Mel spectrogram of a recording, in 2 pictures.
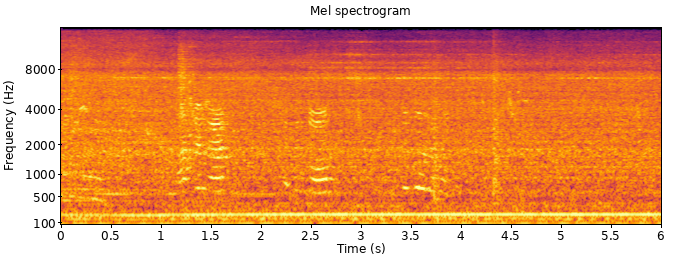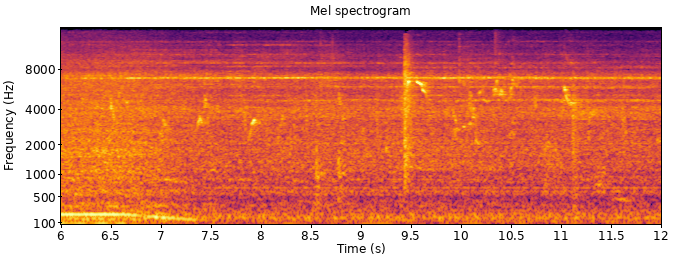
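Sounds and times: excavator diesel engine winding down: 0.0 - 10.7.

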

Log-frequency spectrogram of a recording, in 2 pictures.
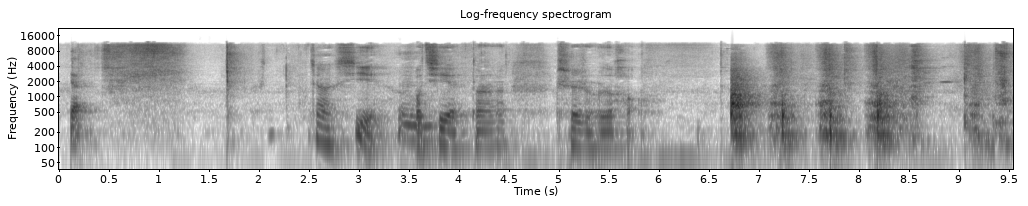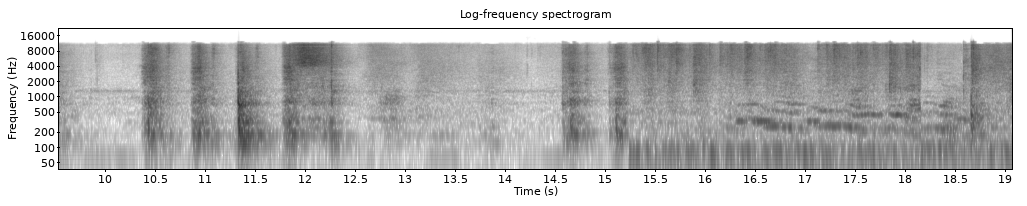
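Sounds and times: cleaver chopping on wooden board: 6.7 - 8.4, 10.4 - 12.4.

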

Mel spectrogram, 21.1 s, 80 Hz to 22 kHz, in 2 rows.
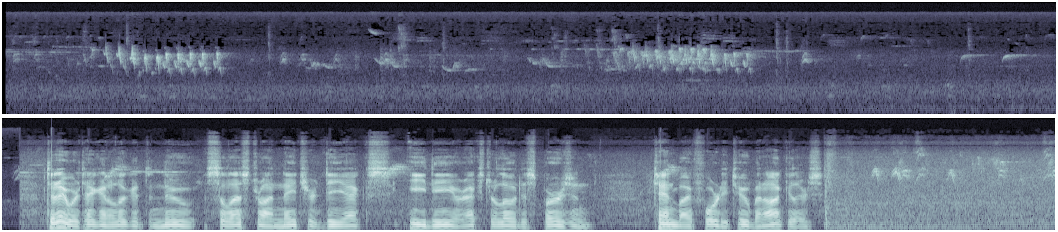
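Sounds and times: bird call notes: 0.1 - 21.0
wren singing bubbling trills: 9.7 - 16.3.

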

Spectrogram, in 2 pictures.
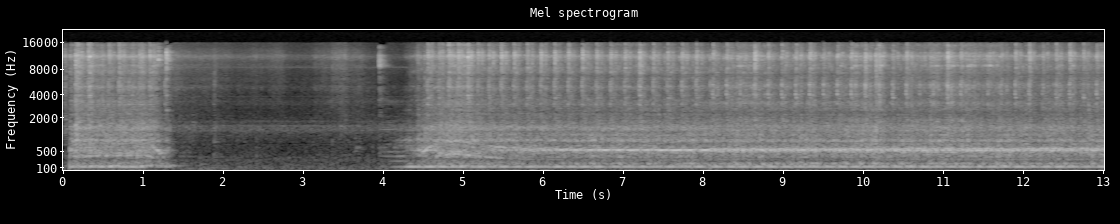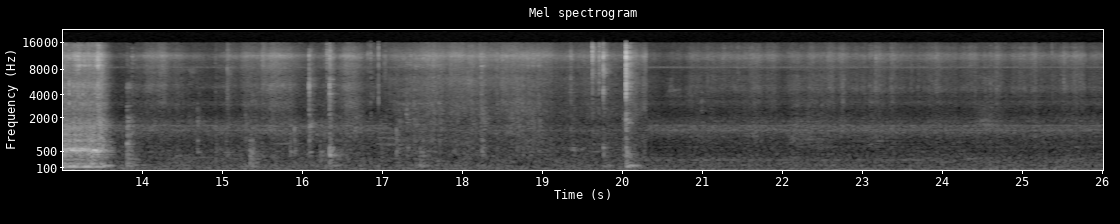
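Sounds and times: sewing machine stitching: 0.0 - 1.4, 4.2 - 13.6.

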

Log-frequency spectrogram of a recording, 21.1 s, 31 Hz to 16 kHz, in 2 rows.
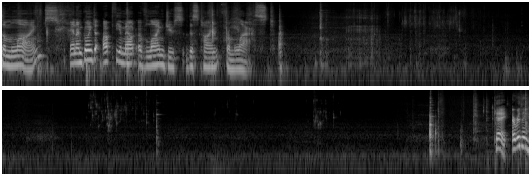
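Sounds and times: juice trickling and dripping: 8.0 - 9.5, 12.2 - 13.6, 14.7 - 15.7, 16.6 - 17.4
light glass clink: 13.6 - 13.8.

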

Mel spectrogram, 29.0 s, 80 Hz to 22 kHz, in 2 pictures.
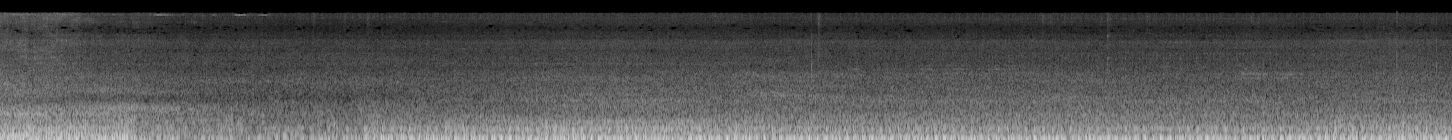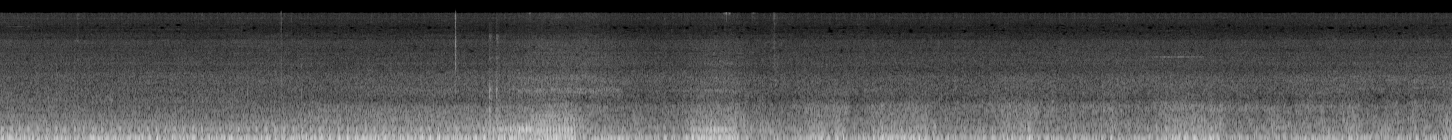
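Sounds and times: traffic: 0.0 - 29.0
motorcycle engine idling: 1.0 - 20.0.

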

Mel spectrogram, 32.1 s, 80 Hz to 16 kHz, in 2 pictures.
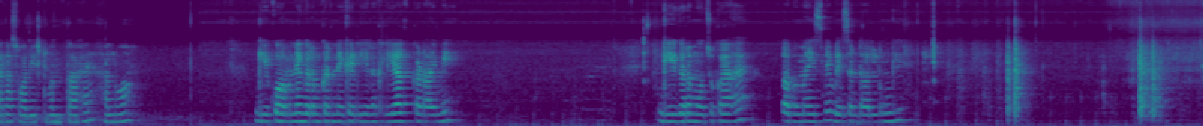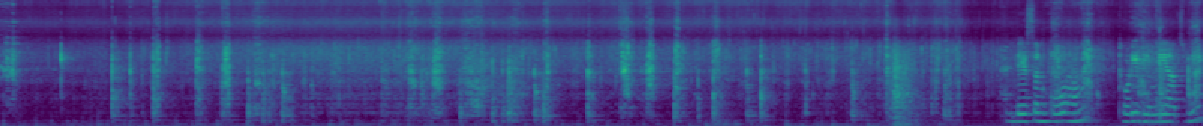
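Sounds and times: frying sizzle: 2.6 - 32.0
metal spoon scraping pan: 15.3 - 32.0.

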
